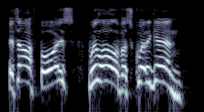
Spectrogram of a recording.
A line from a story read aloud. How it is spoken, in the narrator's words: the big butcher president yelled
